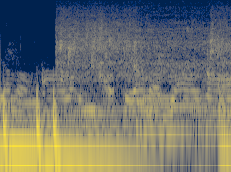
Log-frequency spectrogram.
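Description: Hip hop background music with a beat, then a bathroom tap suddenly running into the sink about half a second in, the steady hiss of the water over the music.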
